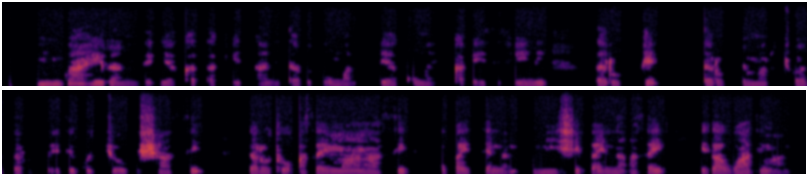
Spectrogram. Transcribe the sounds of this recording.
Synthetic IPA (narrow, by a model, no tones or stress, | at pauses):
huːɡaːɦiɾɐnd̪ɛʔɪjɐkɐt̪ːɐkʰe̞ːt̪ʰːand̪̥ɐɾɔt̪ʰo̰ːmɐlʔɪjɐkʼʊmɐjkʰːɐʔeːsɪ̥ʃiːnɪ | d̪̥ɐɾɔpːɛ | d̪̥ɐɾɔpːɛmɐɾt͡ʃʼːʊwad̪ɐɾɔpːɛɪt̪ɪɡʊd͡ʒːo̰ːɡʊʃːaːsːɪ | d̪̥ɐɾɔt̪o̰ːʔɐsɐjmaːnaːsːɪ | ʊfɐjt̪ːɛnːɐnmiːʃːɪbɐjnːɐʔɐsɐj | hɛɡaːwaːt̪ɪmaːnɐ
